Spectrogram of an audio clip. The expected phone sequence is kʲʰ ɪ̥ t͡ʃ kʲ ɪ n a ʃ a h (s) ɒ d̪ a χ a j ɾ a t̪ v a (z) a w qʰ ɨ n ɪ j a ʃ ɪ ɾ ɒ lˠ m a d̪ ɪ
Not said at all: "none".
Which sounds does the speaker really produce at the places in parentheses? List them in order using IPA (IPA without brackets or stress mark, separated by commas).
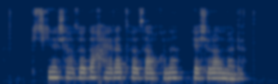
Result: z, z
